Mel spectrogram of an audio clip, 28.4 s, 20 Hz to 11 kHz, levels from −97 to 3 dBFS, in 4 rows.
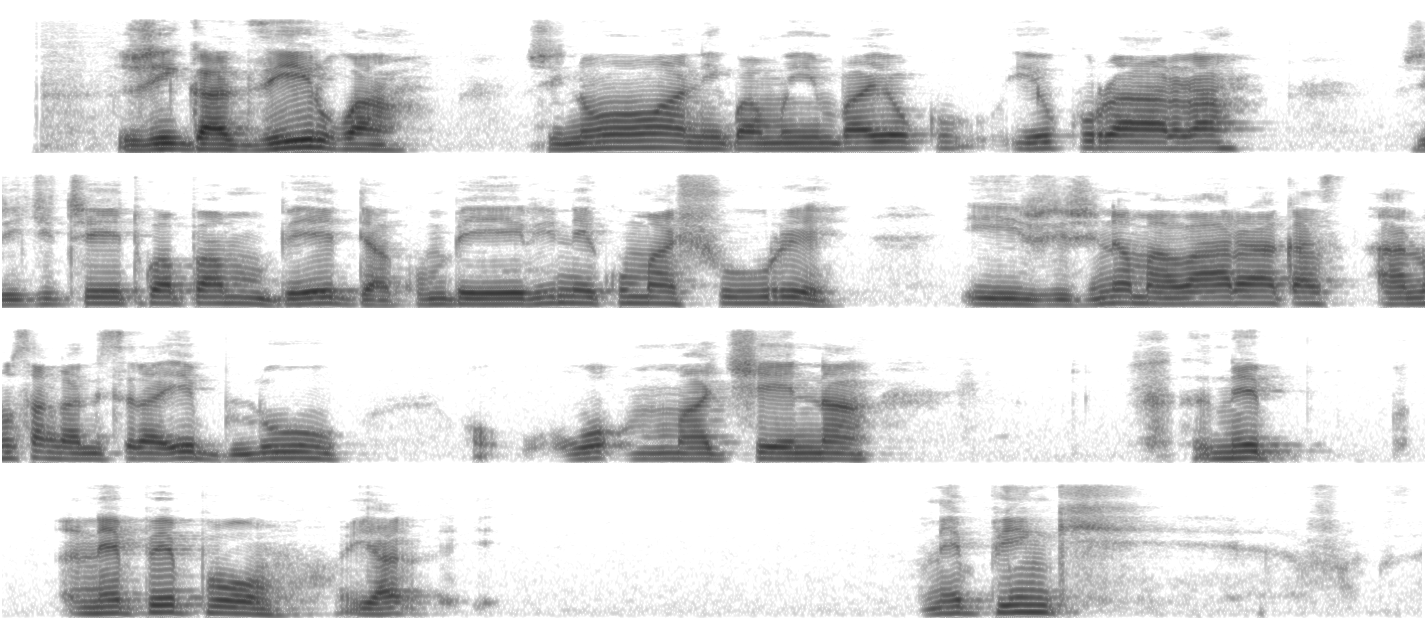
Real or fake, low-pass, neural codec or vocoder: real; 7.2 kHz; none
